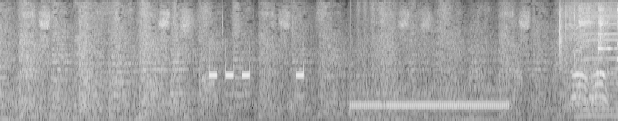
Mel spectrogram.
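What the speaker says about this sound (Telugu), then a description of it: "అరే నర్సుగా ఫోన్ తీరా." A telephone keypad beeps a short run of dialing tones, followed by a long steady electronic tone, over a busy background of music and other sounds.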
